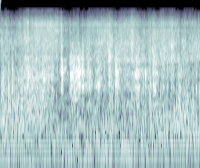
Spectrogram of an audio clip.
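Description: Maxxis mountain-bike tyres rolling fast over a leaf-strewn dirt trail, a steady rumble dotted with small clicks and rattles from the bike, mixed with wind on the microphone.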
